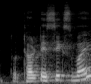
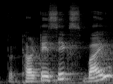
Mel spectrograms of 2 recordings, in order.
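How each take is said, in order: Both takes have the same delivery.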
